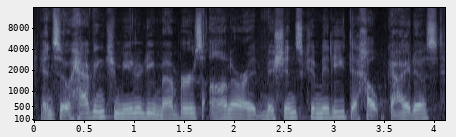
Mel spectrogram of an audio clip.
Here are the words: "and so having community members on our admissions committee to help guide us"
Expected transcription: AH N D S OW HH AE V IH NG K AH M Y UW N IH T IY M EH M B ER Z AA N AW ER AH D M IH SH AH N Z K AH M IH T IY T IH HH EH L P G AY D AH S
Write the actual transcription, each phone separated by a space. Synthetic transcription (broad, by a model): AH N S OW HH AE V IH NG K AH M Y UW N IH T IY M EH M B ER Z N AW ER AH D M IH SH AH N Z K AH M IH T IY T IH HH EH L P G AY D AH S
